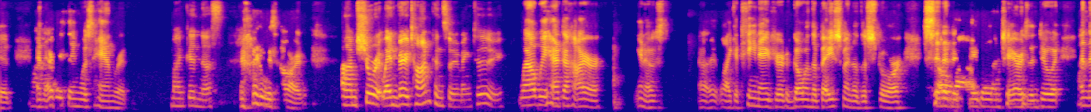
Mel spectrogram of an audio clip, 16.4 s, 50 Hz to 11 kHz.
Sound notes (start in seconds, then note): 4.0 laughs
